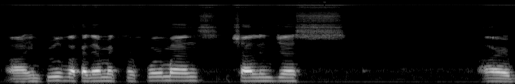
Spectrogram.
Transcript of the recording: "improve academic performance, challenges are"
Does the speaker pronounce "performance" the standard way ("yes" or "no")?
no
